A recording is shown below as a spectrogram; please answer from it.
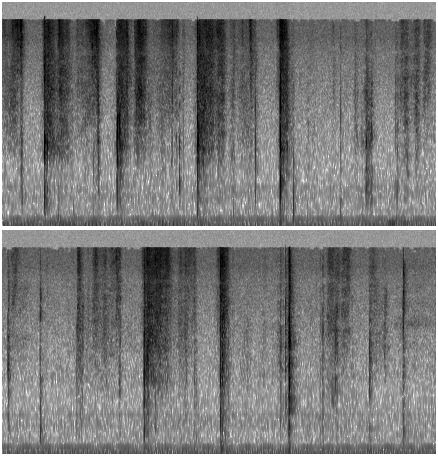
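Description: A tarot deck being shuffled and handled by hand: faint, irregular light snaps and slides of the cards, over a low steady hum.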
